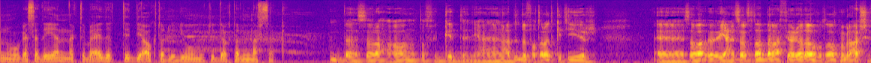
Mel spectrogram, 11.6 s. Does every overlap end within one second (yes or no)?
yes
